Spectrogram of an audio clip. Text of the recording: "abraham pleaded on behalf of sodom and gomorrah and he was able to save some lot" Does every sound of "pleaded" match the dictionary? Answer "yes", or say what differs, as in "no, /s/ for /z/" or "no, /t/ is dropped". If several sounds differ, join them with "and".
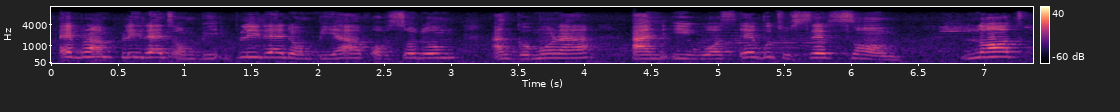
yes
